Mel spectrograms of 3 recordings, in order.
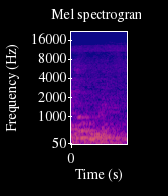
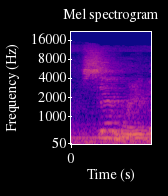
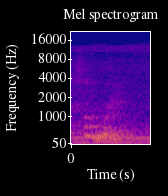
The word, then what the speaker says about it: Cymry: In history books you see Qumri spelled K-H-U-M-R-I or Y. I think it's I. And then to the Welsh, though, they spell Qumri C-Y-M-R-Y. And they say it exactly the same way, Qumri. If you're looking at the word, you might think it's pronounced Simri, but it's pronounced Qumri.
